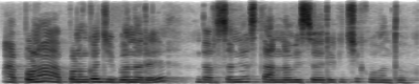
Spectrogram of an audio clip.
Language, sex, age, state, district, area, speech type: Odia, male, 18-30, Odisha, Dhenkanal, rural, spontaneous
